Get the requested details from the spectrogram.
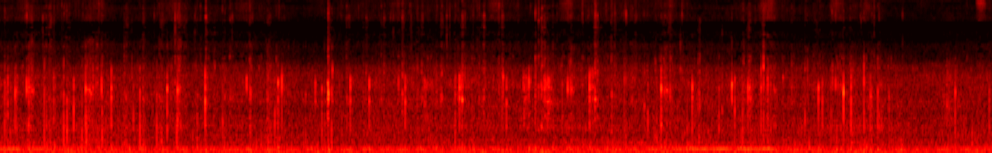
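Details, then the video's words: French Bulldog indoors chewing a deer antler, with a steady stream of sharp clicking and crunching gnaws that come several times a second, over a low constant hum. "French Bulldog chomps on a Deer Antler"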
